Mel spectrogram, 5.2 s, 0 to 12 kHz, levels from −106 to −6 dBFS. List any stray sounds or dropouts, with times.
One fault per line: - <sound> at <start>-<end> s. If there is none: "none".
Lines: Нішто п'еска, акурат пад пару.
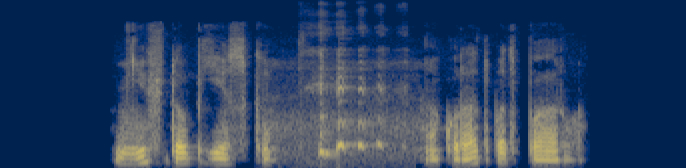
- laugh at 2.2-3.1 s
